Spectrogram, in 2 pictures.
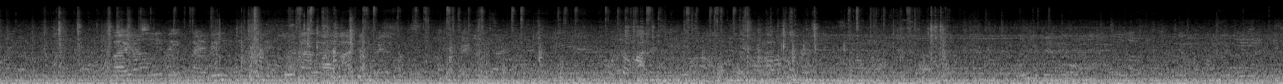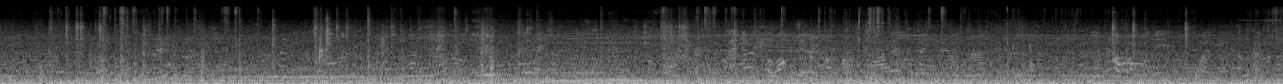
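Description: Loose fittings rattle and click as the bus rolls over the road.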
